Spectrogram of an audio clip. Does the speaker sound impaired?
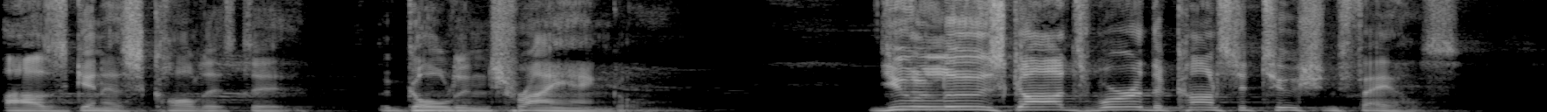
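No.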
